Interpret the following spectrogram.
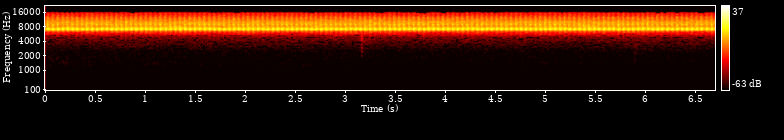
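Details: Grasshoppers in a steady, high-pitched shimmering chorus of fast, even pulses, about two to three per second, with no music or other sounds.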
